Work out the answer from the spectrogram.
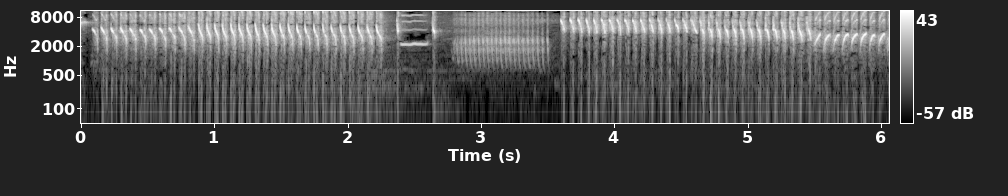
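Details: Canary's powerful training song: loud, fast rolling trills pulsing about four times a second, broken by a brief whistle and a short noisy burst, then resuming with a trill that steps down in pitch.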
